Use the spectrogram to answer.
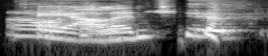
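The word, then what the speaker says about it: Alin: And mine's called Allen. And it's spelled with a capital A, L, a capital I, and an N. So it's Alan.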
